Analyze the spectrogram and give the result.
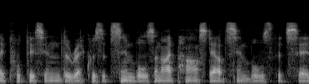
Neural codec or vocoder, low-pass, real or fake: none; 7.2 kHz; real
